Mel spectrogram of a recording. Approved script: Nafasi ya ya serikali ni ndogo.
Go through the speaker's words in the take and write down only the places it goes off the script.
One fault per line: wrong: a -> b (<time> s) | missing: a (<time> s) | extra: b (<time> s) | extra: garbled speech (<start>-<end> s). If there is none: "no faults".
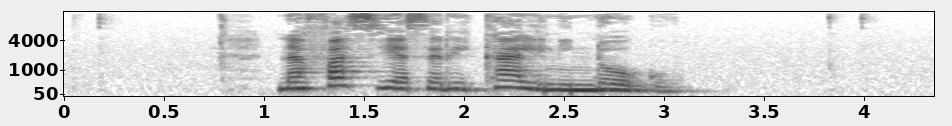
missing: ya (1.7 s)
